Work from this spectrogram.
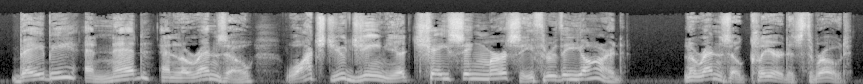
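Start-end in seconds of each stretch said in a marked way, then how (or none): none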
